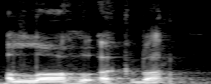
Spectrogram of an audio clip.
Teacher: അള്ളാഹു എന്ന് പറയുമ്പോൾ നമ്മുടെ പല്ലിൻ്റെ മുകളിലെ ഊനിലാണ് നാവ് തട്ടേണ്ടത്. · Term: കനപ്പിച്ചു പറയേണ്ട ലാമാണ്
